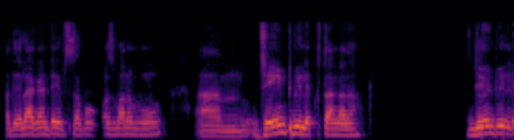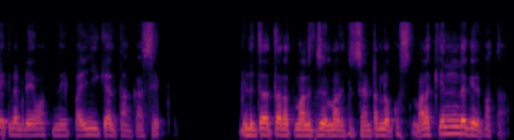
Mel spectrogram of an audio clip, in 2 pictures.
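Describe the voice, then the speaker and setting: A man with a Telugu accent teaching a scripture class, explaining verses in an animated way and acting out quoted voices. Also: medium pitch, quick pace. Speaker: Gita teacher.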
